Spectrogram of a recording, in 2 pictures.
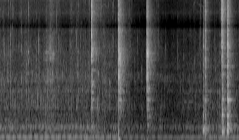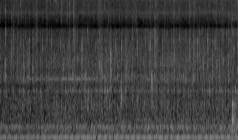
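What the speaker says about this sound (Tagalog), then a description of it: "Kumukulo pa lang siya." A steady low bubbling simmer of pork ribs caldereta sauce with chili fills the background, broken by a few sharp clinks and taps of a utensil against a pot.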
